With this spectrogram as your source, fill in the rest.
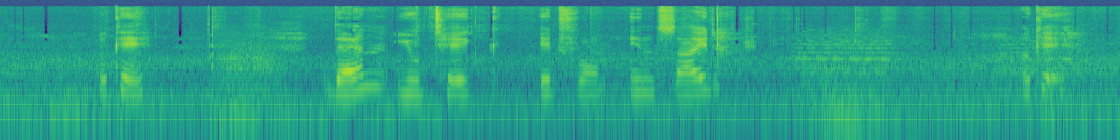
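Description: A young girl speaks nearby in a high, lively voice.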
